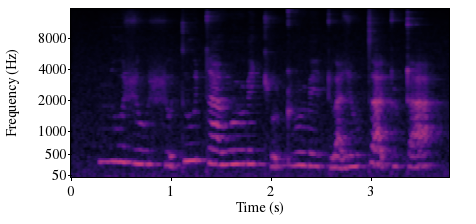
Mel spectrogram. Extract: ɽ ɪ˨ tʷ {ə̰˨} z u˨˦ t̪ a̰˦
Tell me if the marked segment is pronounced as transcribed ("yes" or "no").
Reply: no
